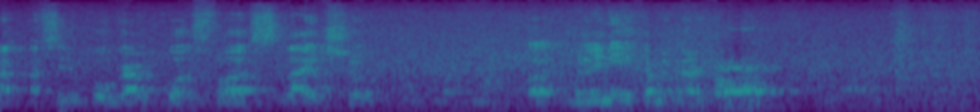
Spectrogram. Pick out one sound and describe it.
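A man speaks with animation in a large, echoing room.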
